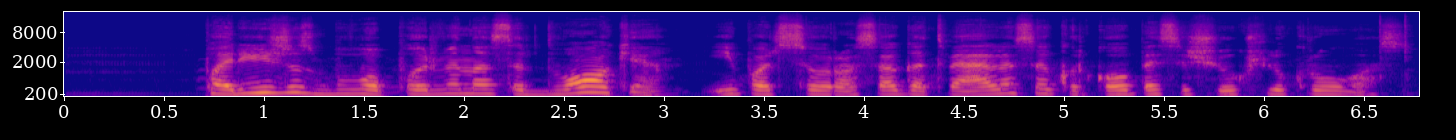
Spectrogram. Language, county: Lithuanian, Vilnius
